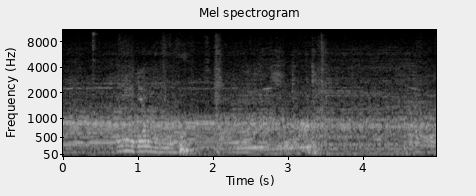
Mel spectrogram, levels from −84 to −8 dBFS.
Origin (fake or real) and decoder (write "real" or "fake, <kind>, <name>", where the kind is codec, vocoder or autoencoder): real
